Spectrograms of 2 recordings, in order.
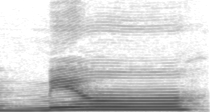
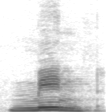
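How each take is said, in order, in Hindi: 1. “n” की आवाज़ नाक में छुपी हुई है। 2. “n” की आवाज़ साफ़ और स्पष्ट है। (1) "म्यों होता है नाक में छुपाना" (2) "हम इसको क्लियरली पढ़ेंगे"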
